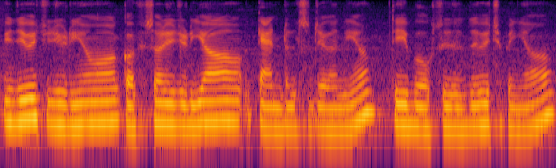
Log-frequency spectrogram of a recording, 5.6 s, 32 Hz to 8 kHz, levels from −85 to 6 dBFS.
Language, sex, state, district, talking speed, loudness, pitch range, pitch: Punjabi, male, Punjab, Kapurthala, 160 wpm, -16 LUFS, 120-145 Hz, 130 Hz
